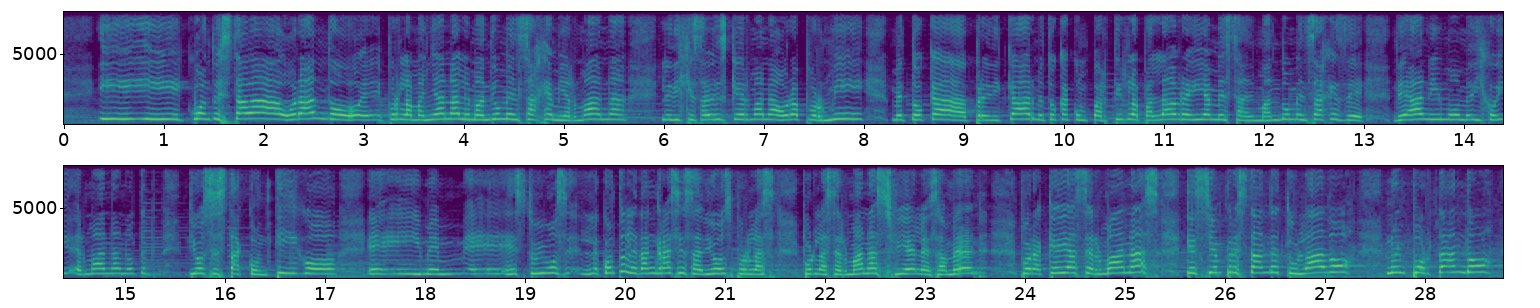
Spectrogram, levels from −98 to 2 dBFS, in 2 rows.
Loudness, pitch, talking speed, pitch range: -25 LUFS, 355 Hz, 160 wpm, 330-385 Hz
